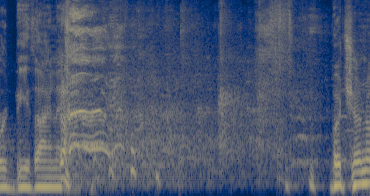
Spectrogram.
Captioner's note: Mike laughing; audience laughing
